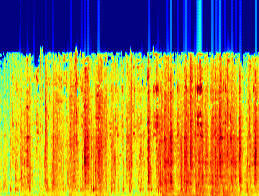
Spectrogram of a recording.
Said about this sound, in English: But if I'd done that, I wouldn't have been on Joint Base Meyer-Henderson Hall when they hitched up the horses and the first caissons of the morning rolled out.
